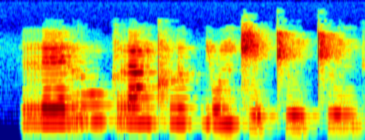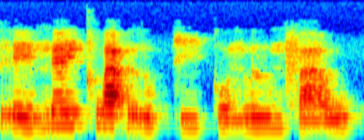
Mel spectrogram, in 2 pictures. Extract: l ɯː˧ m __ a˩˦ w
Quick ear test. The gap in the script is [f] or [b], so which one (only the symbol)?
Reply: f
